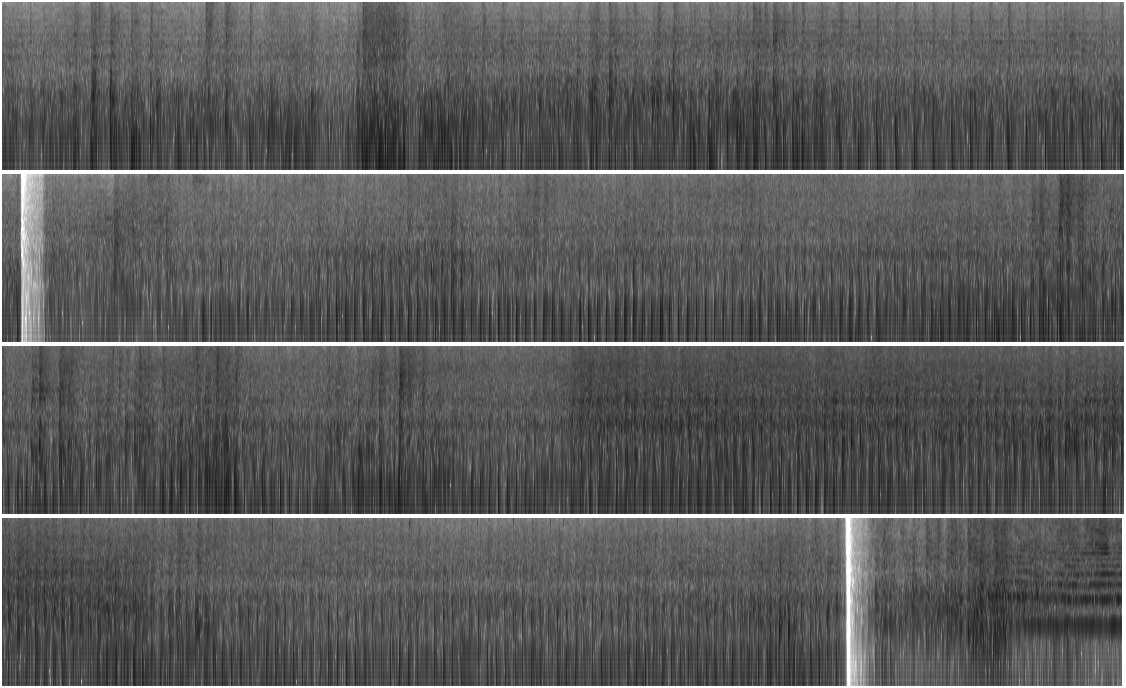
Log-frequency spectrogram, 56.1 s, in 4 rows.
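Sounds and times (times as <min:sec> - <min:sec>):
train wheels clattering over rails: 0:00.0 - 0:55.8.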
